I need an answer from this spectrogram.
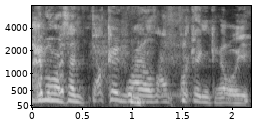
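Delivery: mock furious, threatening tone. Imagining the director threatening people on set: imitating an angry Orson Welles. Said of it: "I can imagine Orson Welles".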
